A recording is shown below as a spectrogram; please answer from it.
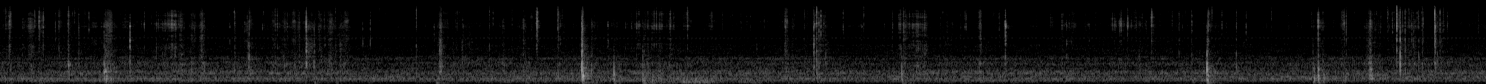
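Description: A knife blade repeatedly shaves curls from the top of a solid yellow bar of household soap, held close to the microphone. Soft, dry scraping and crisp ticking cuts sound over a quiet, steady background hiss, with short bright clicks scattered throughout.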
